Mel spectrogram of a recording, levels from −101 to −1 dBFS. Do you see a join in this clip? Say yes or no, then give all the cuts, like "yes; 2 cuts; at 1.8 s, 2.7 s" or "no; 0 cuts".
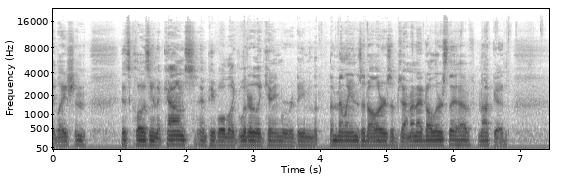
yes; 1 cut; at 4.1 s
